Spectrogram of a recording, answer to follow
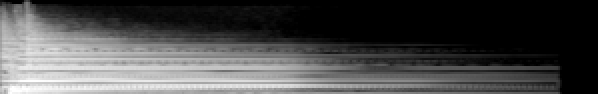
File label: Gb Major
